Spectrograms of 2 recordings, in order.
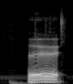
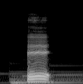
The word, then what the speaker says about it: phở: Phở. Hò phán à? Feu. Phở. It's actually Vietnamese. Oh, there is. How do you pronounce that?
